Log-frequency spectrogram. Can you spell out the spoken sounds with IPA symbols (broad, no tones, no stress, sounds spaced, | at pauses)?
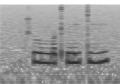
t͡ʃʰ uː m b ɑ ʈʰ ĩ ɾ i t̪ i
